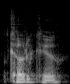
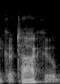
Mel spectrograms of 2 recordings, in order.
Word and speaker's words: Kotaku: um ready for this kotoku because that's how I've been pronouncing it for forever I used to say Kotaku but I was wrong yeah it's true kotoku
